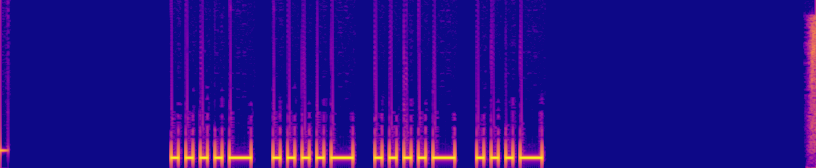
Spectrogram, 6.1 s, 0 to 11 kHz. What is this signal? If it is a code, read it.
Morse code, heard as a keyed tone, about 22 wpm, 700 Hz. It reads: 444V
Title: All Cut Numbers - 4-Digit 22wpm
